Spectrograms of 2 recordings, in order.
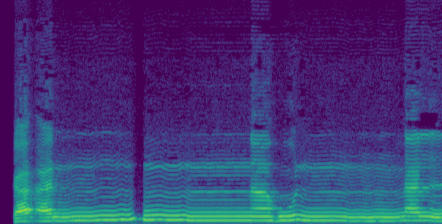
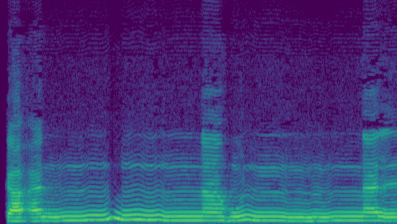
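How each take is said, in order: Both takes have the same delivery.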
